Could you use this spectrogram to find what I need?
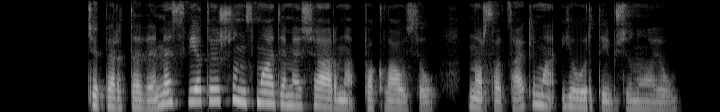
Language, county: Lithuanian, Kaunas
